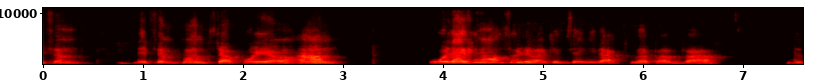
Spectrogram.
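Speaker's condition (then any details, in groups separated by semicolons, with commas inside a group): Spastic cerebral palsy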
